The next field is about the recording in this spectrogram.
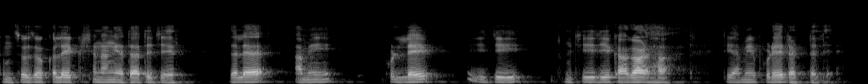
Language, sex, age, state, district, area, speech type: Goan Konkani, male, 60+, Goa, Pernem, rural, spontaneous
